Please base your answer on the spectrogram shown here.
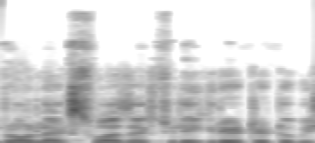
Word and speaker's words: Rolex: Some people say it wrong like Rolex, but the correct pronunciation is Rolex in American pronunciation and Rolex with a typical Swiss French pronunciation.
